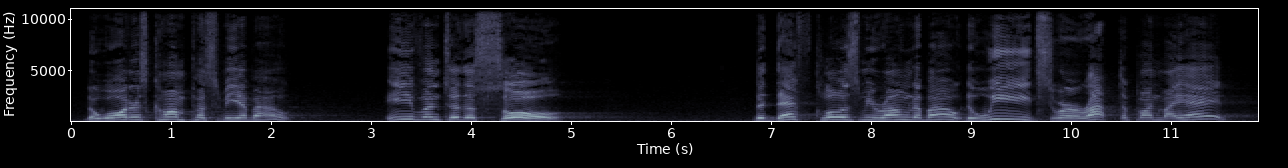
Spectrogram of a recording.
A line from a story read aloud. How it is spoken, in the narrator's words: he cried, saying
